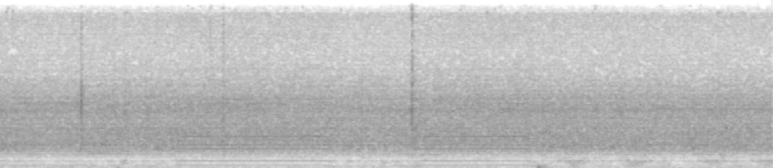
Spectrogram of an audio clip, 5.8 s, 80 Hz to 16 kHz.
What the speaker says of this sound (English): I need to hear my 3D printer going in the background there.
